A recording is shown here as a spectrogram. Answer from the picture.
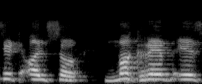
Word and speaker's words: Maghreb: So the term used is Maghreb. Maghreb. I like the way you pronounce it also. Maghreb is how it should be pronounced.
